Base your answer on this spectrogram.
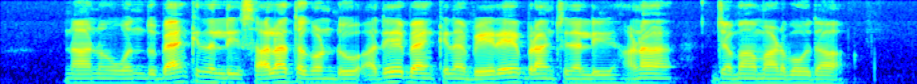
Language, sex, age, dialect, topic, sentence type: Kannada, male, 46-50, Central, banking, question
